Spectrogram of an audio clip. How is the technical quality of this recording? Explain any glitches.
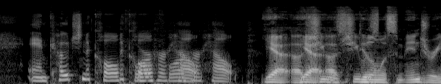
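The recording has one clear glitch. From 1.2 to 3.78 s, a doubled audio track appears. A second copy of the speech runs about a third of a second late, roughly as loud as the original. It likely comes from a slower second capture path mixing in. The copy is dry and starts and stops abruptly.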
